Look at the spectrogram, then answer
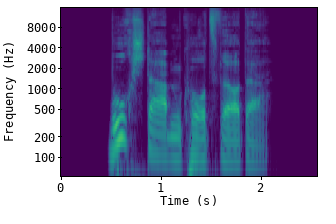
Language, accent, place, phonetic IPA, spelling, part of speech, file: German, Germany, Berlin, [ˈbuːxʃtaːbn̩ˌkʊʁt͡svœʁtɐ], Buchstabenkurzwörter, noun, De-Buchstabenkurzwörter.ogg
- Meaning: nominative/accusative/genitive plural of Buchstabenkurzwort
